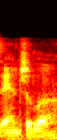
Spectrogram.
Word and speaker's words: Anjelah: I know it's Angela. Her name is spelled stupidly. – Yes. It was spelled differently and stupidly. – Yes. A-N-J-E-L-A-H.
